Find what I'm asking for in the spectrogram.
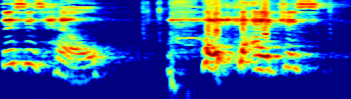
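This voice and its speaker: Mellow-voiced woman, animated and halting. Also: high voice, low-quality recording. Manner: animated, halting restarts, laughs often, swears casually. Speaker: podcast co-host. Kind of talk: casual chat reviewing an anime.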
